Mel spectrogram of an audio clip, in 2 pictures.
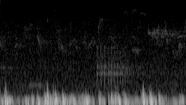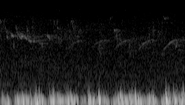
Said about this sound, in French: Peut-être tendre l'oreille pour écouter le chant des oiseaux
